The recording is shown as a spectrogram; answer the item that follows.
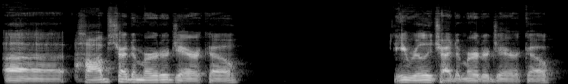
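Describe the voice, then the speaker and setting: A man with a fairly low voice co-hosts a podcast in a relaxed, chatty way. He works through his notes and laughs often as he talks. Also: measured pace. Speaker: podcast co-host. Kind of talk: casual podcast chat.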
